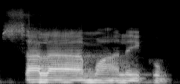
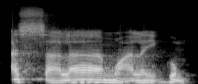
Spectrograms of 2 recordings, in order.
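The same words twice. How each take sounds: First: The 'al' syllable is dropped. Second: The 'al' syllable is clearly pronounced. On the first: The speaker calls it wrong. "Ini nggak ada alnya ini" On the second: The speaker calls it right. "alnya harus dibaca assalamualaikum"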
